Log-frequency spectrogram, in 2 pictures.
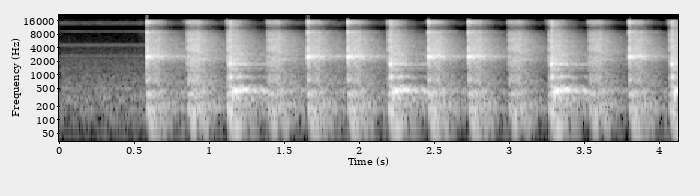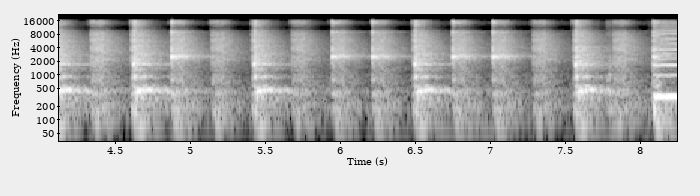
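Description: Electronic percussive loop: a steady pattern of sharp, pitched clicky hits, about three a second, starting suddenly about half a second in.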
